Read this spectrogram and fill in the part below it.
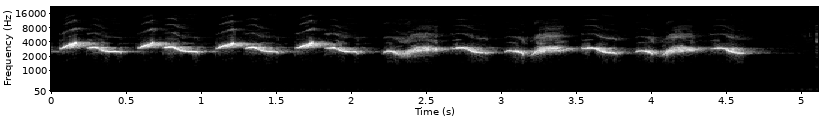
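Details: Wambie song from a long master recording for training songbirds: clear whistled phrases that rise, then slide down, repeated about twice a second, with thin high overtones and a short pause before the end.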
